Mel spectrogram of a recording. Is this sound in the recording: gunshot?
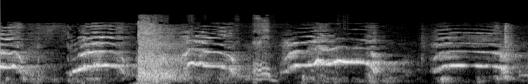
yes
